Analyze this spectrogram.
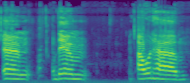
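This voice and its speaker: A woman's voice: medium pitch, little pitch movement, very slow, clear, resonant tone. A young American woman chatting casually and informally as she tells stories in a mukbang video, prone to giggling. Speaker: vlogger. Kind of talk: casual storytime chat during a mukbang.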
